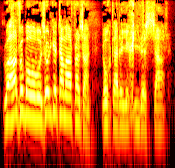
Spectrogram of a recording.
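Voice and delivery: loud angry scolding of a granddaughter. Acted. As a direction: put the cheeky girl in her place.

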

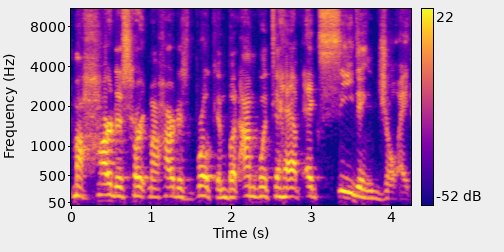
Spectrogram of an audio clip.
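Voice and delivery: ordinary talk, nothing marked

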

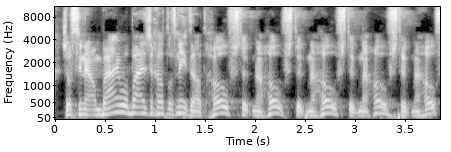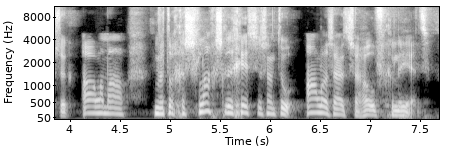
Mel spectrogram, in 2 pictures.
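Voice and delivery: ordinary talk, nothing marked

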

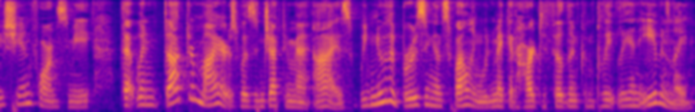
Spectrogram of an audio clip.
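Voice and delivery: usual speaking voice

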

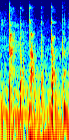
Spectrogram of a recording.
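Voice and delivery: light unvoiced tapping sounds for a kid jumping; soft patter like small feet bouncing; quiet mock tapping; tapping noise. Imitating the kid kicking again.

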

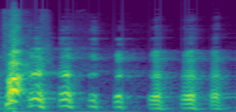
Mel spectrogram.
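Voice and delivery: frustrated yell. Retold or imitated. Frustrated at dying again in game.

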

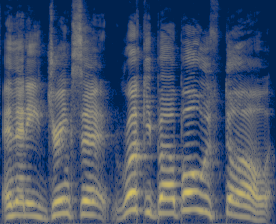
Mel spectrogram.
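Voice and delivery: normal talking voice

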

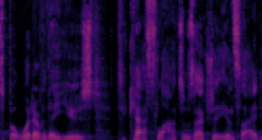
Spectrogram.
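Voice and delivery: normal talking voice

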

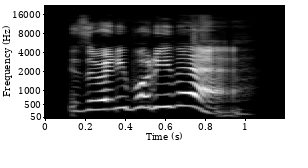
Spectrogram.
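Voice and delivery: high, quick call down a hole; high quick call down the burrow. Acted. Calling into the hole.

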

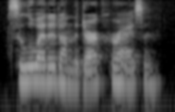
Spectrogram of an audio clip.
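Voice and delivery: plain reading voice

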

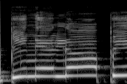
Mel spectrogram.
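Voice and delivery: high, drawn-out yelled call of a name; old granny calling out. Retold or imitated. Grandma yelling for his mother from the street, high and drawn out. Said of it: "φώναζε τη μάνα μου κάθε φορά και έλεγε".

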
